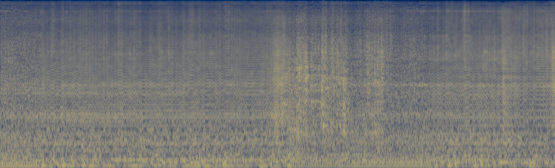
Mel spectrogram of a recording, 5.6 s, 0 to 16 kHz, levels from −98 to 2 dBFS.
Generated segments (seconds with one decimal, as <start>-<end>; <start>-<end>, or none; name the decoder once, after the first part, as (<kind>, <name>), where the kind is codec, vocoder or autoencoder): 0.4-2.9 (vocoder, Vocos); 4.3-5.6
